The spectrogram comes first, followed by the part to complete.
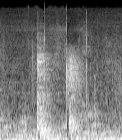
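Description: Pool balls clacking: the cue striking the cue ball, then the cue ball hitting an object ball, two short knocks about half a second apart, roughly one second in.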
